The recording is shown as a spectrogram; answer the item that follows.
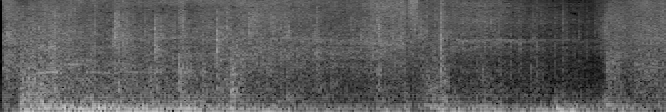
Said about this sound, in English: The cart tore through the tunnel wall like a bullet through drywall. The crash didn't sound mechanical. It sounded violent, brutal.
